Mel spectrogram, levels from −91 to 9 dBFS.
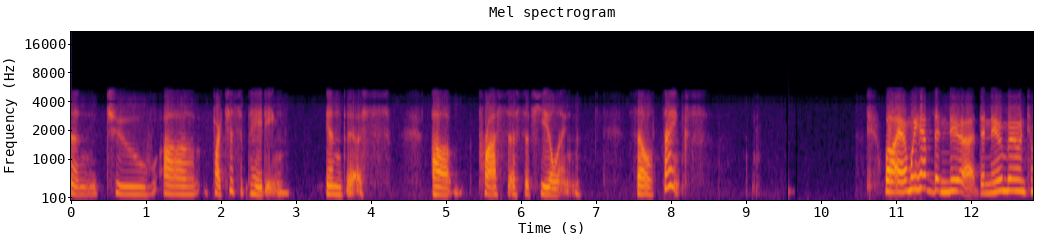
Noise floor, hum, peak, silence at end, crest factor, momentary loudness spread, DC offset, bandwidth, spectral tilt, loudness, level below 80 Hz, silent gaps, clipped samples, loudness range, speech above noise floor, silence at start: -63 dBFS; none; 0 dBFS; 0 s; 20 dB; 16 LU; under 0.1%; 5.6 kHz; -3.5 dB/octave; -19 LUFS; -66 dBFS; none; under 0.1%; 6 LU; 43 dB; 0 s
